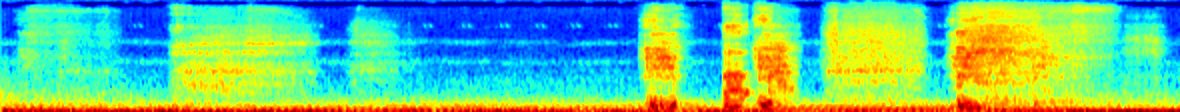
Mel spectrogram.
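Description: A person gasping and breathing hard in short noisy breaths, with a few brief voiced sounds falling in pitch in the second half, over a steady low hum.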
